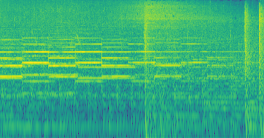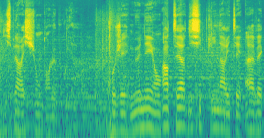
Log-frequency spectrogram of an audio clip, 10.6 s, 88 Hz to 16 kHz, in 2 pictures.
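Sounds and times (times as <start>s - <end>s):
fire engine and police sirens wailing: 0.0s - 5.9s
low traffic rumble: 0.0s - 7.8s
speech: 5.6s - 10.5s.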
